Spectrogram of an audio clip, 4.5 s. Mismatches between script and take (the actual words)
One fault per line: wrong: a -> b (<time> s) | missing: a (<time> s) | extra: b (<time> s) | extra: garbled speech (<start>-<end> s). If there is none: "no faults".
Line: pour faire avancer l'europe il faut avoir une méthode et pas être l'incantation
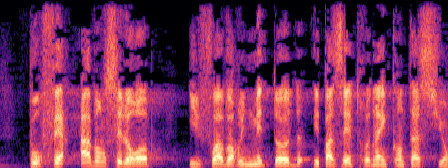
no faults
